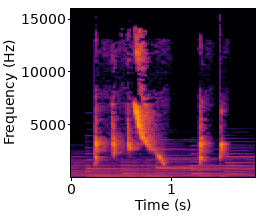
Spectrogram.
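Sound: java sparrow chirping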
